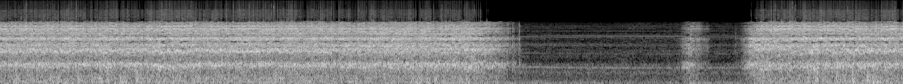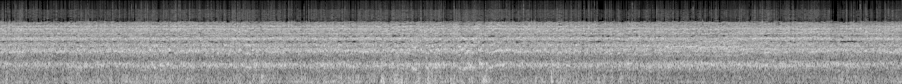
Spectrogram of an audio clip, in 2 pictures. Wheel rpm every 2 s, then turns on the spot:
230, 230, 80, 20, 220, 230, 230, 230, 220.
none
